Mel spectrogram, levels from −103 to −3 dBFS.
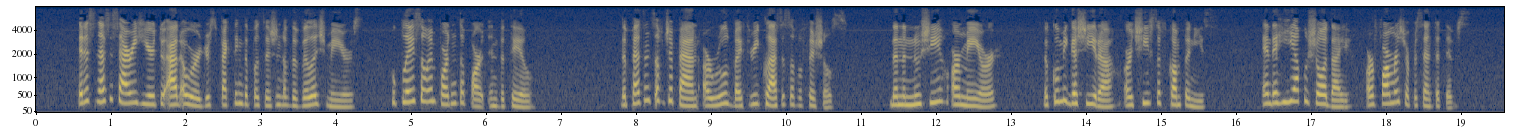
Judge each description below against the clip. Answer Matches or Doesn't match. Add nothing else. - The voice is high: Matches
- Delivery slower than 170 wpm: Matches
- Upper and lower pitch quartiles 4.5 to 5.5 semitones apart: Matches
